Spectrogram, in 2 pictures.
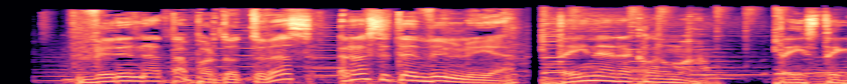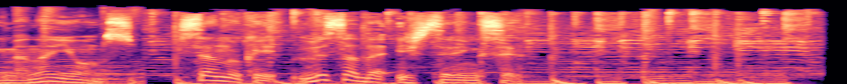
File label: lithuanian commercial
